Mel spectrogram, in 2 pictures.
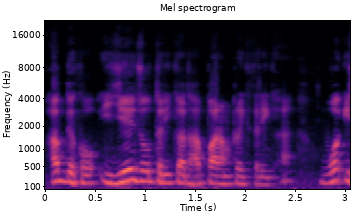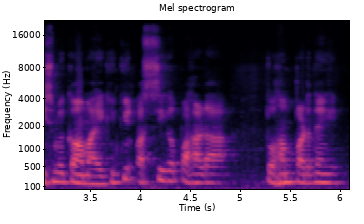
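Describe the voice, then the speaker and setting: Male maths teacher, patient step-by-step explainer, a touch higher pitched. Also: moderate pace, fairly bright tone. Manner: explains step by step, often asks "samajh mein aaya?"; checks in with "theek hai" and recites times tables aloud. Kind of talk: classroom maths lesson.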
